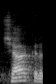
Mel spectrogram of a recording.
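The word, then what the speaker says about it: चक्र: eternizado na palavra chacra muitas vezes a gente lê ch a a gente está vendo os textos de ouro e fala chácara mas não tem chacra nem chacra chacra pronúncia correta chacra só significa roda centro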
